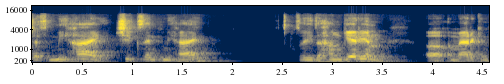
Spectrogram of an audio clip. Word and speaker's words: Csikszentmihalyi: So that's what Martin Seligman looks like, and that's what that name is pronounced as Mihai Csikszentmihalyi.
